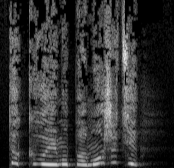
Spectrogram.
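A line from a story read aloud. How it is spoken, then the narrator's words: Trembling question. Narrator (Russian): спросила графиня дрожащим голосом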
